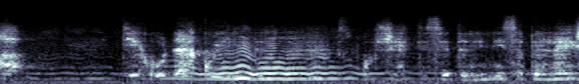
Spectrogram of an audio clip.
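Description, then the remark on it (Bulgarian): A steady buzzing of bees hums beneath a voice whispering urgently, the insect drone continuing faintly throughout the short scene. “Слушите си чу врамчене на пчели.”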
